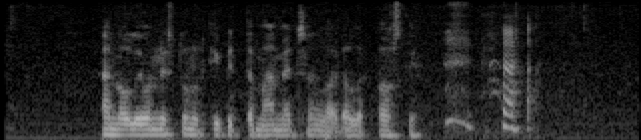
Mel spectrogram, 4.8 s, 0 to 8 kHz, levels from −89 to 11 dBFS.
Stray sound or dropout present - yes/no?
yes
